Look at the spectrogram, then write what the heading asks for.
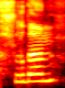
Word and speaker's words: Shubham: Anywho, now we're gonna talk about Shubham. And that's how you pronounce his name, y'all.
